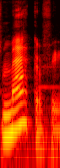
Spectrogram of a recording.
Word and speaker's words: McAfee: MC name you call it McNabb a mc mc a caffee but it's it's pronounced McAfee and that's just like put the put an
